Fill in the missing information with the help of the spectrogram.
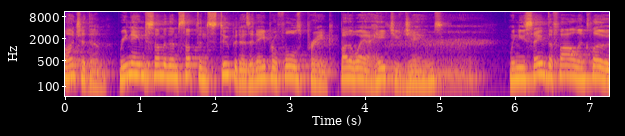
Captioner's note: growl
